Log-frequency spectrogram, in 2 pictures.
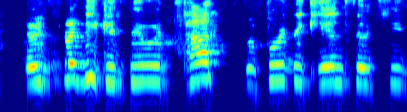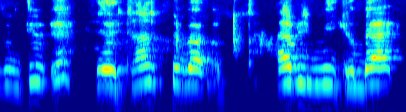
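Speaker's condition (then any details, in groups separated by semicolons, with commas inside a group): Cerebral palsy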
